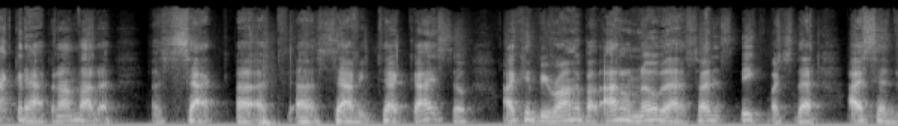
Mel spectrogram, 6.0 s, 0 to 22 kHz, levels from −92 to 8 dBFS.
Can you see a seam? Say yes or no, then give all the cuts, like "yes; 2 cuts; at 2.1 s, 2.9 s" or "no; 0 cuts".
yes; 1 cut; at 1.0 s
